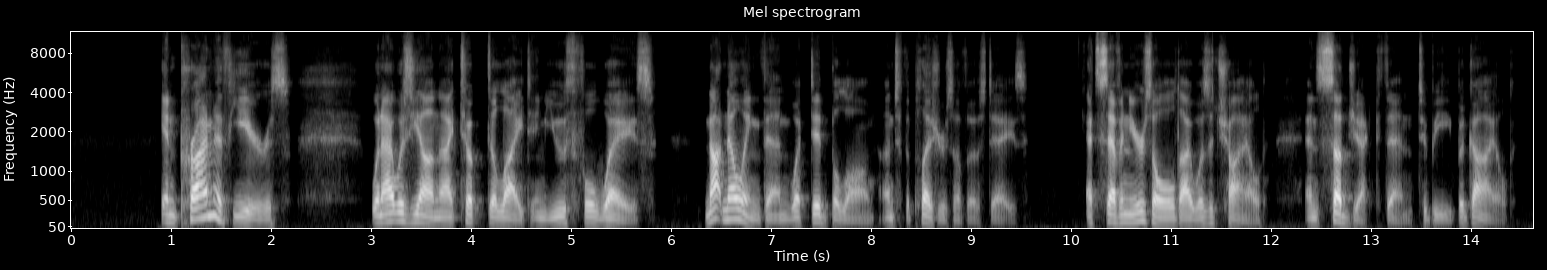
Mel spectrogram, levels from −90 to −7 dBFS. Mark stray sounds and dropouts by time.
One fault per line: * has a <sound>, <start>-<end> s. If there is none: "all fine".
all fine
